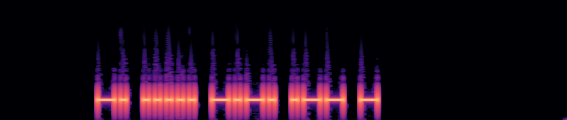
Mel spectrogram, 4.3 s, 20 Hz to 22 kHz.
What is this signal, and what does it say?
Morse code, heard as a keyed tone, about 32 wpm, 700 Hz. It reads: N5CWT
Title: Speed Racing - USA 1x3 Call Signs 28wpm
